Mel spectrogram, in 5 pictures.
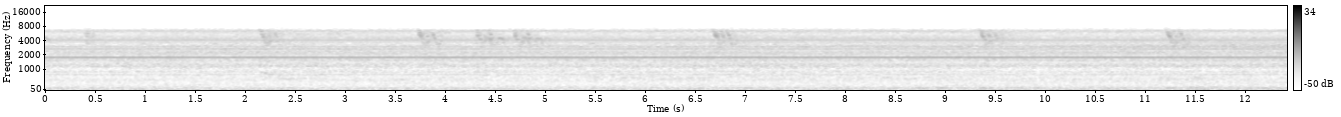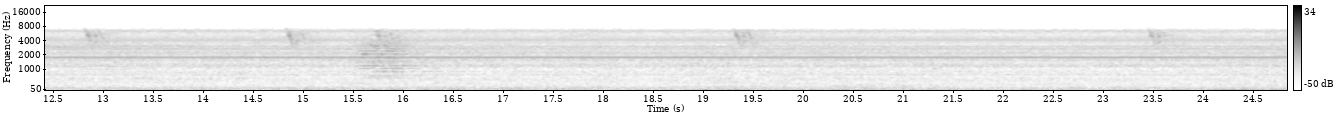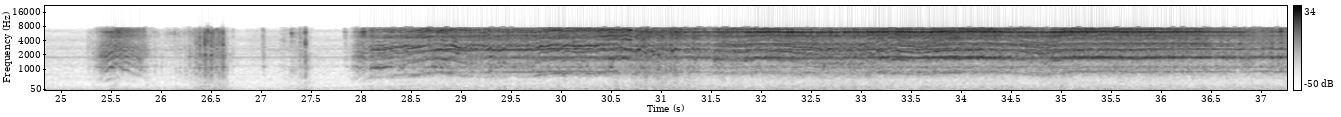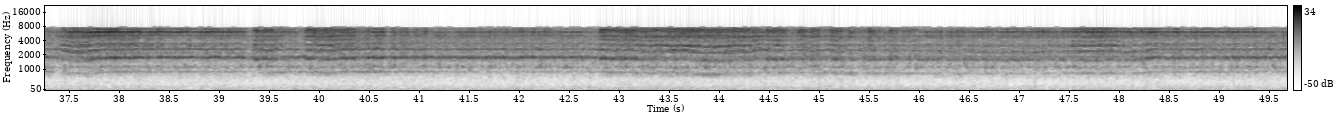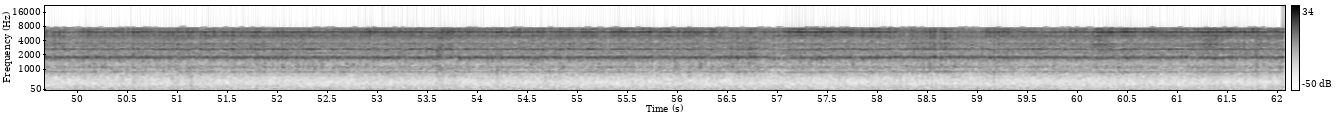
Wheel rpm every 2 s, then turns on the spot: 0, 0, 0, 0, 0, 0, 0, 0, 0, 0, 0, 0, 10, 20, 170, 220, 210, 220, 230, 230, 230, 220, 210, 210, 230, 230, 230, 230, 230, 230, 230.
none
